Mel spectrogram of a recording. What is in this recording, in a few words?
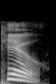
"tier4", taiwanese Syllables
